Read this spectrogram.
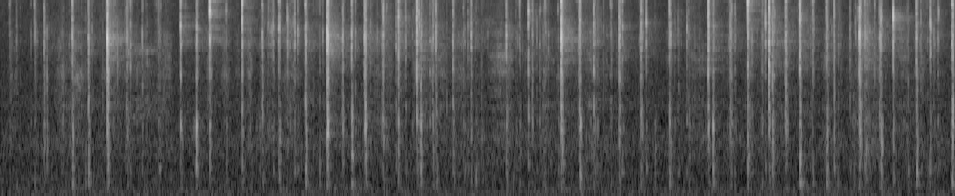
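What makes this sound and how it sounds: Long purple nails type quickly on the black plastic keys of a silver aluminum MacBook Pro laptop keyboard. A rapid, uneven run of sharp, bright clicks and taps sounds, each dying out almost instantly, with very little low end.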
